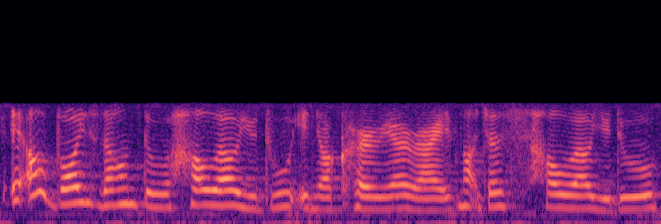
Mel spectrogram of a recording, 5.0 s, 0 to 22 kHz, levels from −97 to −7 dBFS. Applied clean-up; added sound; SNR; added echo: none; none; none; none.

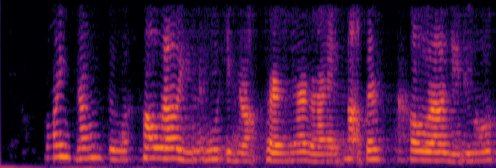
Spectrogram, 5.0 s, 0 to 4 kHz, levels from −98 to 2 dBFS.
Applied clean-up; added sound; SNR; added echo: neural mask model DeepFilterNet 3.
